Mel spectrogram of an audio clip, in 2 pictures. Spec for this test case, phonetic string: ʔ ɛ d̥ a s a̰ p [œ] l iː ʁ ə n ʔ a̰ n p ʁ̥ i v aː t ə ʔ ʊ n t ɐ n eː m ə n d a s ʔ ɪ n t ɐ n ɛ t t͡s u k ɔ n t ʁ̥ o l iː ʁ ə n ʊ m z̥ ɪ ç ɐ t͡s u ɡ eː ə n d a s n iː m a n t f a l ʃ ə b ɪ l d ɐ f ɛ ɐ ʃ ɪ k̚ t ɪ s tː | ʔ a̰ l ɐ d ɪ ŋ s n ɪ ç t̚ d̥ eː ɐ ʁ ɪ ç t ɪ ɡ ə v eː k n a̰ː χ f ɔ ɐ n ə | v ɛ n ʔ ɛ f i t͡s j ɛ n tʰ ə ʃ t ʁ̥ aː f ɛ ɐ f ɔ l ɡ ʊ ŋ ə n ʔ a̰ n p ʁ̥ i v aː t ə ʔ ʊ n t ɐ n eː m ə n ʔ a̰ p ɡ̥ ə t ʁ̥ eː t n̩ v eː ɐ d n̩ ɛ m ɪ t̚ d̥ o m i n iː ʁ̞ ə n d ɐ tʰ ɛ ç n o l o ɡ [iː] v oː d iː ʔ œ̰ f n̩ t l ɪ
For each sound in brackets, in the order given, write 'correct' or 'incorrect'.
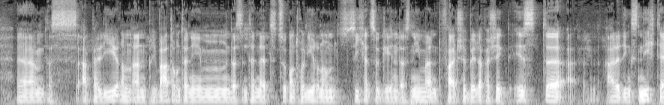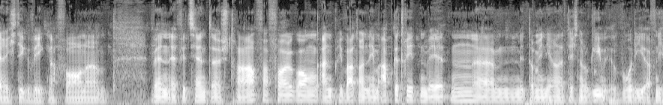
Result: incorrect, correct

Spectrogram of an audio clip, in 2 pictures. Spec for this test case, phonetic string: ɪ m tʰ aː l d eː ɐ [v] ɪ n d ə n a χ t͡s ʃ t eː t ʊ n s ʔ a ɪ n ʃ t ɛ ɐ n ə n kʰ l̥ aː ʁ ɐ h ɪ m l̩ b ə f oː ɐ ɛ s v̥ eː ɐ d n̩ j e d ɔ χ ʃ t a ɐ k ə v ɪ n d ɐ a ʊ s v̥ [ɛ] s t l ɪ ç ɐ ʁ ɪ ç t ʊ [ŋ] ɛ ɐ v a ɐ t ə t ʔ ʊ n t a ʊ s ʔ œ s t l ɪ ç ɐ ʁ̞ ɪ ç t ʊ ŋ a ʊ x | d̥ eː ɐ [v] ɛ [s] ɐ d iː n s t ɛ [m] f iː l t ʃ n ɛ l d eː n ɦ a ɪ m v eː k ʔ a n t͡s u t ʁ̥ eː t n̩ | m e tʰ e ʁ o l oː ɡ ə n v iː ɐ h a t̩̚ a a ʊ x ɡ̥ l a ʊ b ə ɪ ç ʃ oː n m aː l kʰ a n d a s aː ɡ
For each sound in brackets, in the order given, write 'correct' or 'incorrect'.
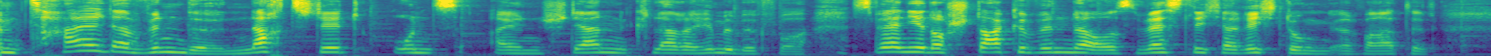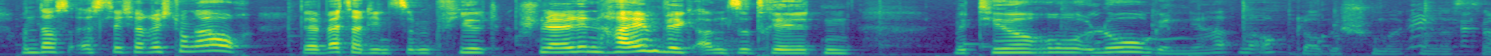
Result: correct, correct, correct, correct, incorrect, correct

